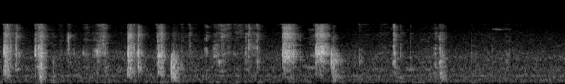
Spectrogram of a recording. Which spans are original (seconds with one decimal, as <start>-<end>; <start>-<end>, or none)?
0.0-5.7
